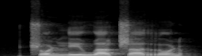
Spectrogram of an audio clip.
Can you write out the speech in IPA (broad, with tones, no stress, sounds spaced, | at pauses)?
ʈ͡ʂ ɔ˨˥ ɳ n e˨˥ w a˦˨ ʈ͡ʂ a˨ r ɔ˨ ɳ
